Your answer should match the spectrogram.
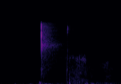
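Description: Near silence broken by a sharp click about two-thirds of a second in, then a fainter click about half a second later.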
